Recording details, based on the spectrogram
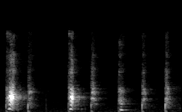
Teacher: This is a stop because I'm stopping the airflow.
